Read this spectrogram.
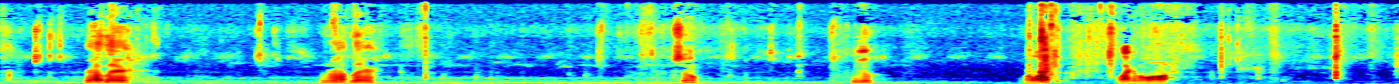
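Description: A rifle's metal parts click and clack as it is handled.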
